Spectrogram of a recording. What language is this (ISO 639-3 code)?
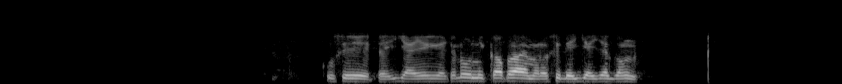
doi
